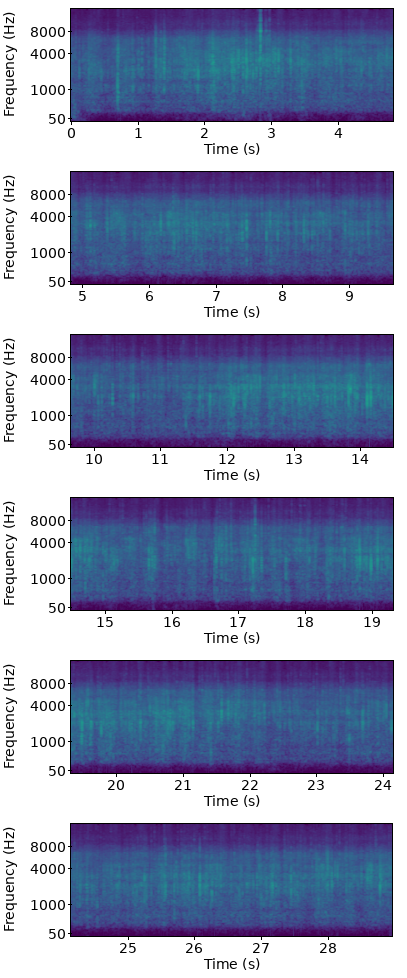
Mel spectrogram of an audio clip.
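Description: Mountain bike tyres rolling over a gravel dirt road: a steady crackling crunch of grit under the tread.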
